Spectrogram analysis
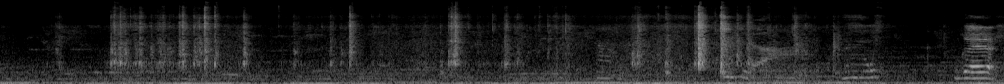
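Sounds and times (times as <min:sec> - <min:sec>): puzzle cube clicking: 0:01.1 - 0:03.7.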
